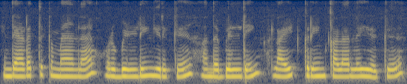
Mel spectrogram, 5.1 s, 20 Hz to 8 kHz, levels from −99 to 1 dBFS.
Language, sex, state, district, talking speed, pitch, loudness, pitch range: Tamil, female, Tamil Nadu, Nilgiris, 140 wpm, 215 Hz, -14 LUFS, 210-225 Hz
